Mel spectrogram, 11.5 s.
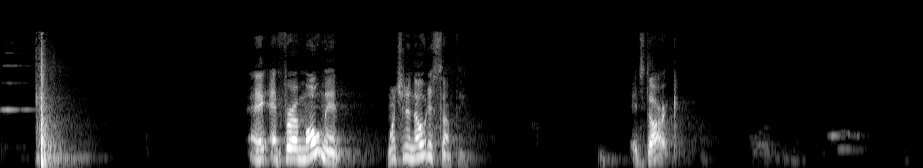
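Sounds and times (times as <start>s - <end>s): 
microwave door shutting: 0.4s - 1.0s
speech: 3.1s - 5.8s, 7.9s - 8.5s.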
